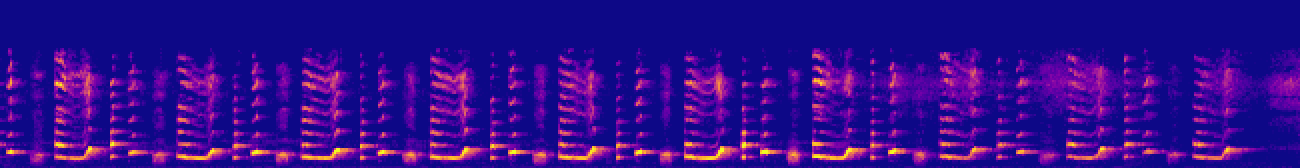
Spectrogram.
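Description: A cockatiel sings a fast run of bright, rising whistles with sharp upward hooks.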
